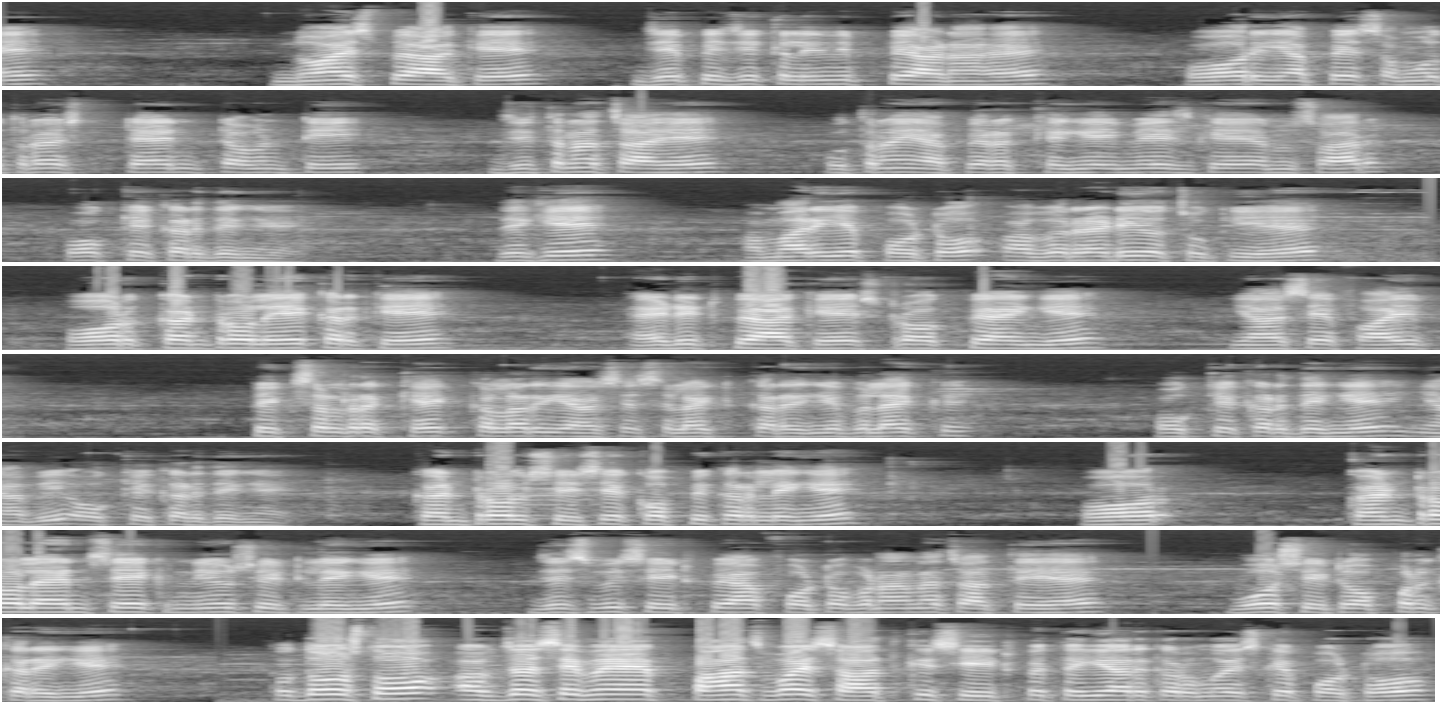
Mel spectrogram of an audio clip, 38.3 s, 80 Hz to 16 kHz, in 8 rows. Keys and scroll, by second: 11.3 ctrl+=, 12.3 ctrl+-, 15.3 ctrl+a, 26.6 ctrl+c, 29.3 ctrl+n, 34.2 F9.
